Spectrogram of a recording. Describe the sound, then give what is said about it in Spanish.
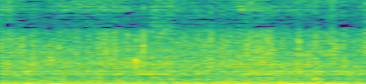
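Steady rain heard from inside a car moving on a highway, a dense wash of patter over a deep, constant road rumble, fairly loud and unbroken, with no voices. “estoy en la carretera el auto está está lloviendo en estos momentos con la lluvia”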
